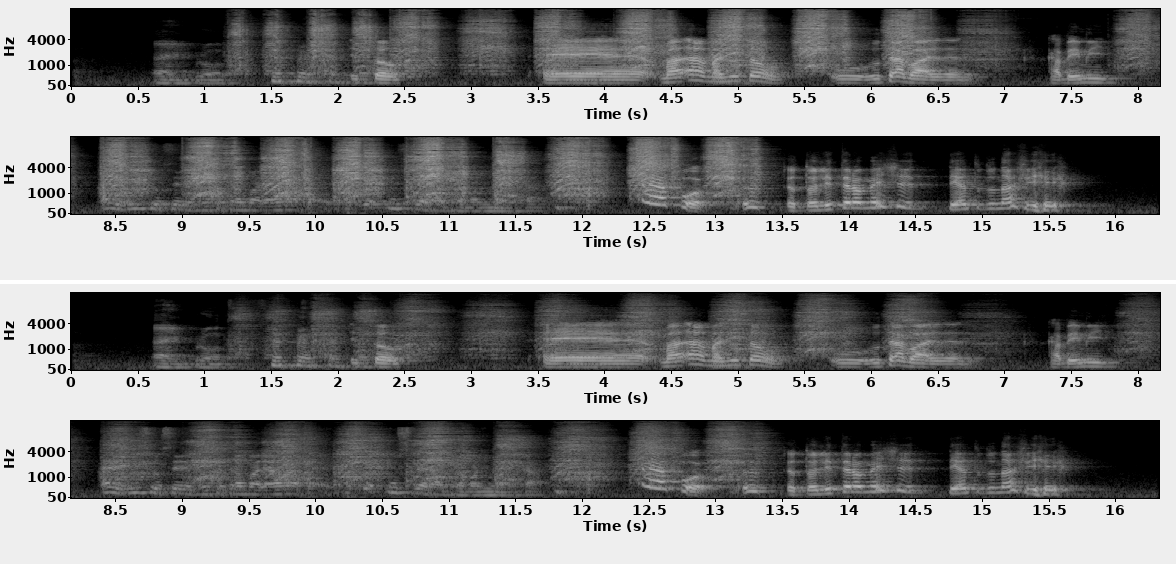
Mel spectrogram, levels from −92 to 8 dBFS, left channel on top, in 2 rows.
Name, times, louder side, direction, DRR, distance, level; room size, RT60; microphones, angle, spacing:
voice 1, 0.6-2.3 3.7-4.0 4.8-5.0 8.4-12.0, right 2 dB, 45° right, 8 dB, 1.2 m, -45 dB
sound 1, 1.2-7.0 7.8-13.4, left 10 dB, 60° left, 0.8 m, -33 dB
voice 2, 3.5-5.3 5.7-6.8 7.3-7.8 12.4-12.9 13.2-15.6, left 2 dB, 15° left, 10 dB, 0.4 m, -30 dB
13.5 x 6.5 x 6.1 m, 0.71 s
head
